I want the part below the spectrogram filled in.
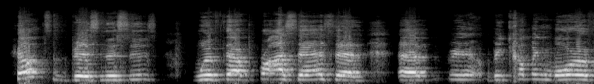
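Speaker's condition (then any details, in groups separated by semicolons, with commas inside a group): Cerebral palsy; since birth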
